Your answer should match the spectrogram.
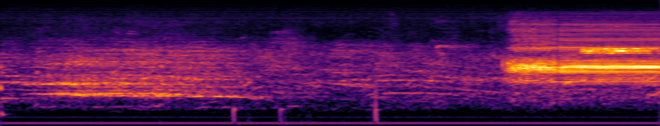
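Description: Crowd murmur in a gymnasium with three basketball bounces on the hardwood floor, then, about three seconds in, a loud, steady, high-pitched signal tone lasting a little over a second during a free-throw stoppage.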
